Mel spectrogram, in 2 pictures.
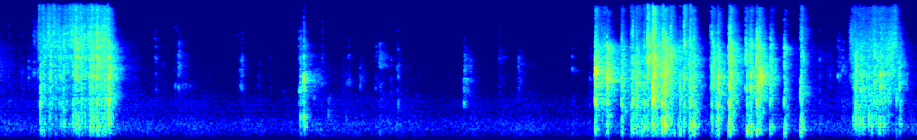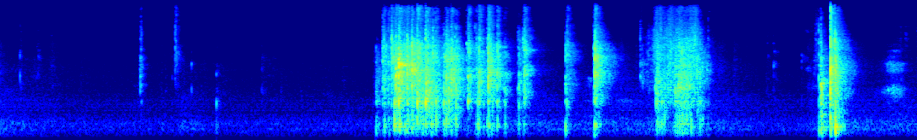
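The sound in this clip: Tarot cards from a Rider-Waite deck being shuffled and drawn: several bursts of brisk riffling, separated by quiet gaps and dotted with scattered sharp clicks.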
